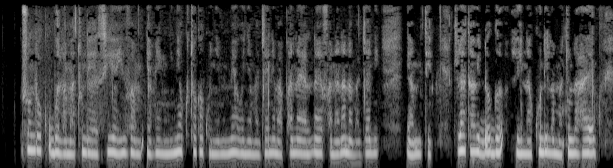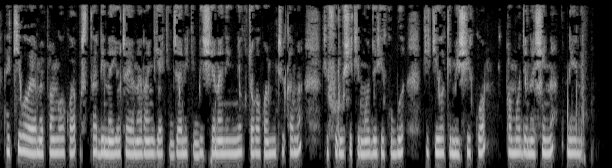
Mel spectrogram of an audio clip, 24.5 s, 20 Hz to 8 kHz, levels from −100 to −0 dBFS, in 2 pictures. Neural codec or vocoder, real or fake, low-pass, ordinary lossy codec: none; real; 7.2 kHz; MP3, 32 kbps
